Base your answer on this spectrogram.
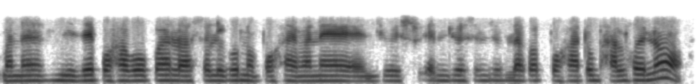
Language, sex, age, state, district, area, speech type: Assamese, female, 45-60, Assam, Dibrugarh, rural, conversation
